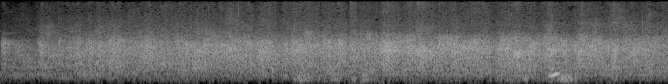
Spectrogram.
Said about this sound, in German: dafür habe ich ein paar Vertreter auf unser Podium hier eingeladen, für diese Konferenz extra gekommen von weit her, und ich lade Sie jetzt mal ein, dass Sie hier reinkommen und vielleicht begrüßen Sie diese Vertreter mit einem höflichen Applaus.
